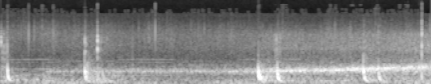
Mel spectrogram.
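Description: A steady droning hum played off a flexi-disc record, edging slightly up in pitch near the end, with scattered clicks and pops of record surface noise.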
